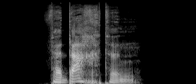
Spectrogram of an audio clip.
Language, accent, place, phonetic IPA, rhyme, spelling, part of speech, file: German, Germany, Berlin, [fɛɐ̯ˈdaxtn̩], -axtn̩, Verdachten, noun, De-Verdachten.ogg
- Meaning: dative plural of Verdacht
